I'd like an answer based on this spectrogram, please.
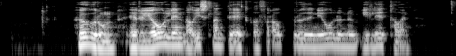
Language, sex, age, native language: Icelandic, male, 30-39, Icelandic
